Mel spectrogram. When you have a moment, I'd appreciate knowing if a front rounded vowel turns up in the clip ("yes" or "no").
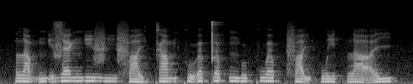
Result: no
